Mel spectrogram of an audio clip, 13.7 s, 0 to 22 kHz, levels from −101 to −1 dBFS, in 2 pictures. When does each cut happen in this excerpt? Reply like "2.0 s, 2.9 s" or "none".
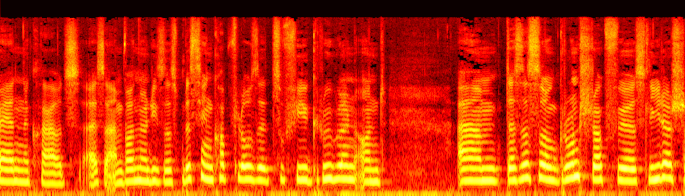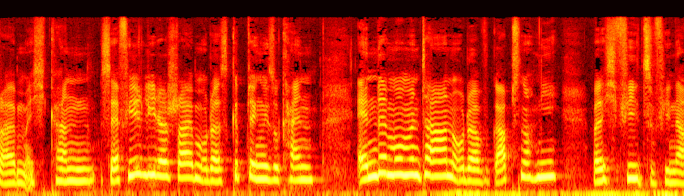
none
